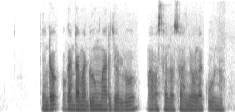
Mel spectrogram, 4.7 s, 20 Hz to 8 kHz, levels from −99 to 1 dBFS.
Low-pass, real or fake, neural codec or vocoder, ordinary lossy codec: none; real; none; none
